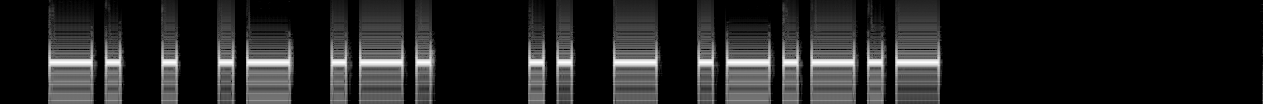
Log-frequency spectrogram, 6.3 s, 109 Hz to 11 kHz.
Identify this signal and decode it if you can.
Morse code, heard as a keyed tone, about 17 wpm, 700 Hz. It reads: NEAR IT.
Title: A Sound Of Thunder 17wpm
